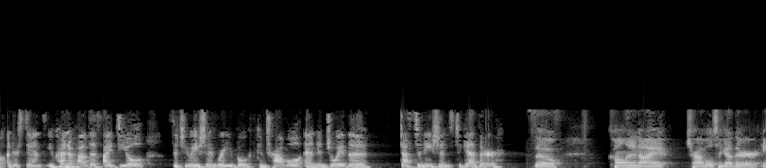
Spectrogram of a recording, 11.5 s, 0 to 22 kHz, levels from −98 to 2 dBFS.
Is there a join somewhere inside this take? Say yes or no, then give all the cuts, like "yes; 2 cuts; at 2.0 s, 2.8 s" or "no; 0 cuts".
yes; 1 cut; at 7.9 s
